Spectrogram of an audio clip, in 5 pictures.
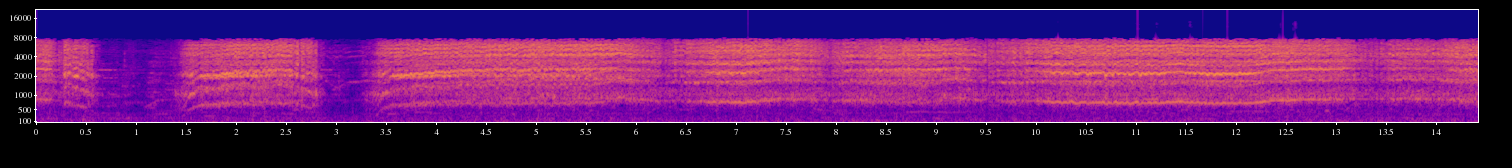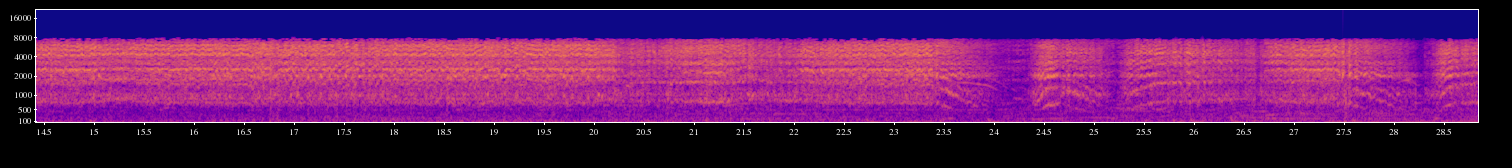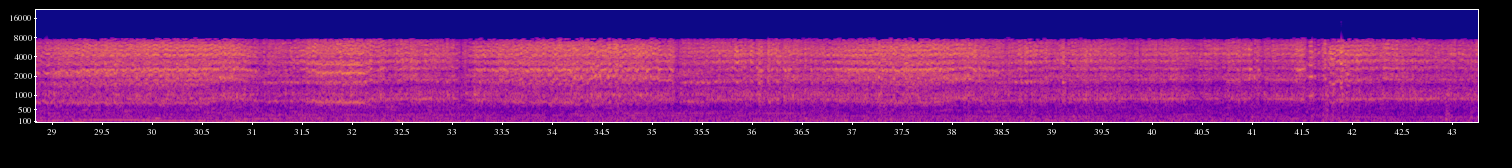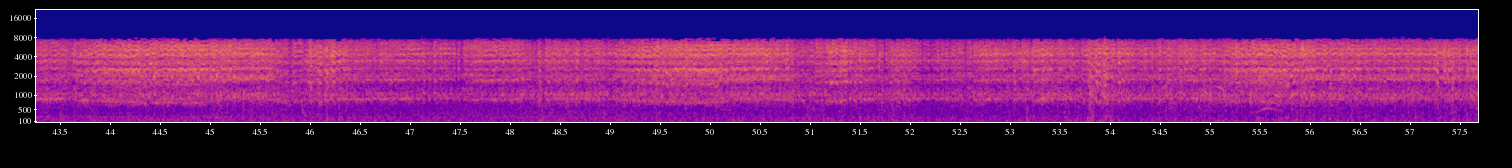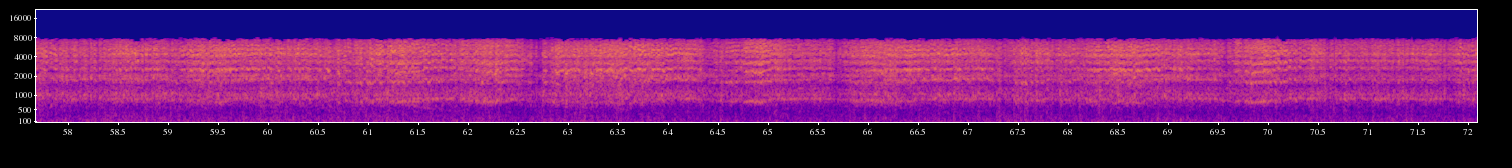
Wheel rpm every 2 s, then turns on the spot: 90, 110, 200, 220, 220, 210, 220, 220, 210, 210, 220, 180, 60, 180, 140, 210, 220, 210, 220, 220, 230, 230, 220, 230, 230, 220, 230, 230, 230, 230, 230, 220, 220, 220, 220, 230.
0-2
